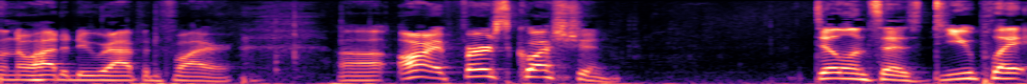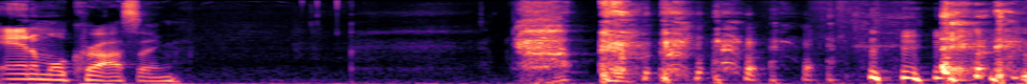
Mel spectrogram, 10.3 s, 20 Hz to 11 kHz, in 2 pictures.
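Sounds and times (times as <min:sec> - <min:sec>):
speech: 0:00.0 - 0:03.2, 0:04.1 - 0:06.1, 0:08.2 - 0:10.2
harsh coughing fit: 0:07.7 - 0:10.2.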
